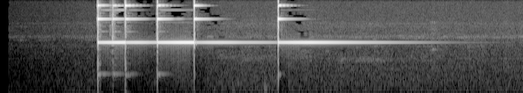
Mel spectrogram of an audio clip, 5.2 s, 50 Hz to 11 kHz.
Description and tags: Large Glass Bell 2
A beautiful Glass Bell!
Beautiful, Bell, Glass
